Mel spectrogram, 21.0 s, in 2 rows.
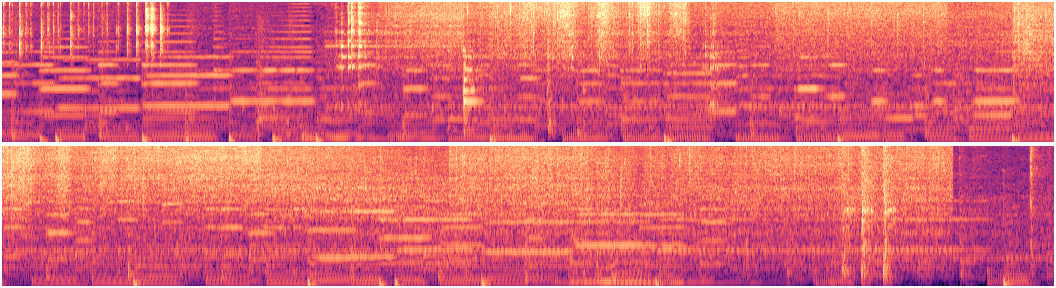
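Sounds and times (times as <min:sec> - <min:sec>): food sizzling in frying pan: 0:03.3 - 0:20.1.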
